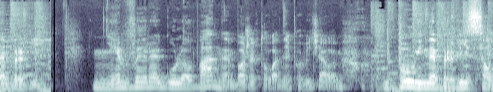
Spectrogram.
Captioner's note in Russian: Польское произношение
